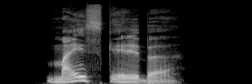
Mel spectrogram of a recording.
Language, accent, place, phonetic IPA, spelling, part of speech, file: German, Germany, Berlin, [ˈmaɪ̯sˌɡɛlbə], maisgelbe, adjective, De-maisgelbe.ogg
- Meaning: inflection of maisgelb: 1. strong/mixed nominative/accusative feminine singular 2. strong nominative/accusative plural 3. weak nominative all-gender singular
